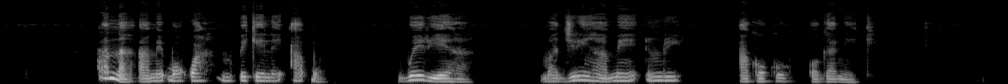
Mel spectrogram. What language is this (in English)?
Igbo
